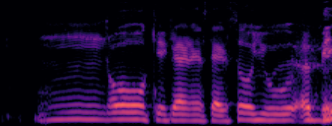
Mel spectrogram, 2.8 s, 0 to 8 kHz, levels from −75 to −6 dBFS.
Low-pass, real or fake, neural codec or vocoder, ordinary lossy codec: none; fake; codec, 16 kHz, 16 kbps, FunCodec, trained on LibriTTS, 50 frames a second; none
